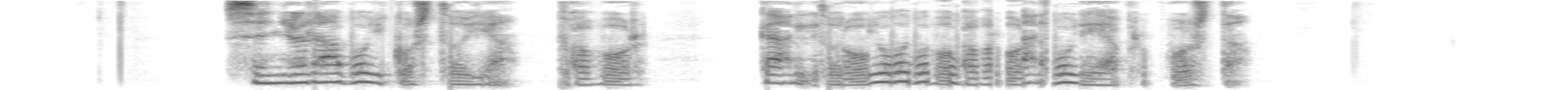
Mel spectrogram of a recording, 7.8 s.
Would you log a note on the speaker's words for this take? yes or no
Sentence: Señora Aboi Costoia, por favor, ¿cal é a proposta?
yes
